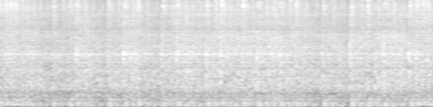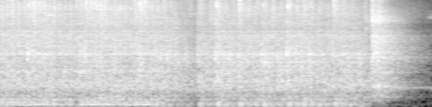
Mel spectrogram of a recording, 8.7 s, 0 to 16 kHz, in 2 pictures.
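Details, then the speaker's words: 2004 Honda 400EX single-cylinder quad, after carb clean and valve adjustment, on choke, warming up: runs rough, revs briefly then abruptly dies; owner suspects lost spark or fuel starvation, stator and coil to be tested; stalling after revving. "It'll rev out for a little bit with the choke on and then just die randomly like that. So, it's almost like it's losing spark or not getting enough fuel or something's going on."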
